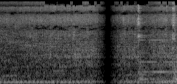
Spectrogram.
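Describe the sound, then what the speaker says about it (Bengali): Nigella seeds, dried chili, onion and tomato sizzle loudly in hot oil, a dense close frying hiss broken by a brief gap and a few sharp spatters. "একটু কালো জিরা শুকনো লঙ্কা ফোড়ন দিয়ে দিই, আর পেঁয়াজ টমেটো লঙ্কা একসাথে দিয়ে দিই"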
